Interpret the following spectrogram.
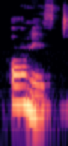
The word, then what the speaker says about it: honest: Trong tiếng Anh cũng có một số từ mà cách viết chúng ta thấy xuất hiện chữ cái h, nhưng khi phát âm thì chúng ta lại không cần phải phát âm âm này, người ta còn gọi là âm h câm.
